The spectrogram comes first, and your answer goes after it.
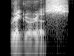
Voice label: "rigorous", American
